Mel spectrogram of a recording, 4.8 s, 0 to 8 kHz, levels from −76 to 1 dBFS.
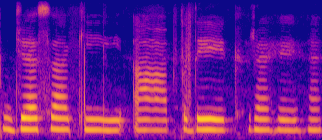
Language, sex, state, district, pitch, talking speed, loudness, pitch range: Hindi, female, Bihar, Kaimur, 225 Hz, 75 wpm, -16 LUFS, 220-235 Hz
